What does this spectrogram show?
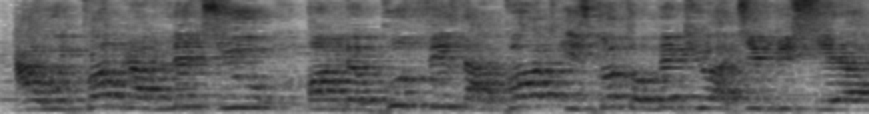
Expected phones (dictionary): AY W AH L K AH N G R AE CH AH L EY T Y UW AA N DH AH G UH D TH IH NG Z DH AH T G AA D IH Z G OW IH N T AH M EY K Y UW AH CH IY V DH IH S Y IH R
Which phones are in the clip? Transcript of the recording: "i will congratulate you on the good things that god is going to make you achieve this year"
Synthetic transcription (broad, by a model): AY W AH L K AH G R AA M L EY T Y UW AA N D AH G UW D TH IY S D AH T G AA D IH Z G OW IH N T AH M EY K Y UW AH CH IY V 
